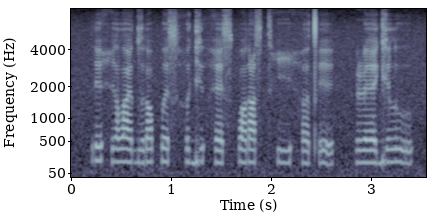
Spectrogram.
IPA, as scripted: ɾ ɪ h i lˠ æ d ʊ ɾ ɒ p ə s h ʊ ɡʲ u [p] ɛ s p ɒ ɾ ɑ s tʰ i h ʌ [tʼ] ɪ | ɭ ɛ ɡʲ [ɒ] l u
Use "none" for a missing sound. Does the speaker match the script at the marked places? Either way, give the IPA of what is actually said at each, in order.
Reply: h, tʼ, ʌ

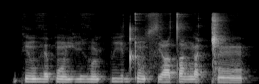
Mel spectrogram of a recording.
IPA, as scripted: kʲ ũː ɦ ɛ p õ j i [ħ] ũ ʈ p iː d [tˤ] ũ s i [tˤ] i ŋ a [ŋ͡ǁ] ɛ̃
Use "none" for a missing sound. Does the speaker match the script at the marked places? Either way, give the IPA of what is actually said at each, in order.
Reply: ɦ, ʈ, tˤ, ǁ

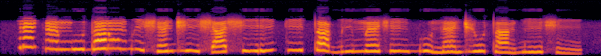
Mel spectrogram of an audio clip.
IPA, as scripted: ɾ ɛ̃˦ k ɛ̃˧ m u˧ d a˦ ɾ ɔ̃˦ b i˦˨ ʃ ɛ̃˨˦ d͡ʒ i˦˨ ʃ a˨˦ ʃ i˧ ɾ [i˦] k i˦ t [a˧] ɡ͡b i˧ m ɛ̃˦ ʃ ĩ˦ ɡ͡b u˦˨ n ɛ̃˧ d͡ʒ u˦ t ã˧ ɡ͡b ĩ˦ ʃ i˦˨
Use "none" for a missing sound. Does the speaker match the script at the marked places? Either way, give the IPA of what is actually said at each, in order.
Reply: i˦, a˦˨

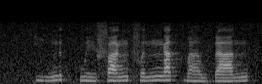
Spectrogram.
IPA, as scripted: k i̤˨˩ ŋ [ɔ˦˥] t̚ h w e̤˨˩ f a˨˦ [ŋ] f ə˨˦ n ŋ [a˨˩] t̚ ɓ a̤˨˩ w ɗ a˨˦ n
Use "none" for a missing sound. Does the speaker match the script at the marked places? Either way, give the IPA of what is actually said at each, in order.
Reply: ə˦˥, ŋ, a˦˥

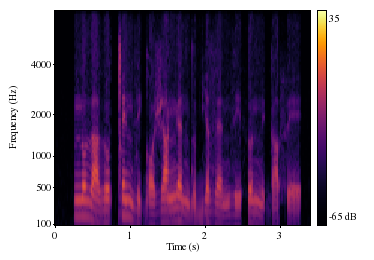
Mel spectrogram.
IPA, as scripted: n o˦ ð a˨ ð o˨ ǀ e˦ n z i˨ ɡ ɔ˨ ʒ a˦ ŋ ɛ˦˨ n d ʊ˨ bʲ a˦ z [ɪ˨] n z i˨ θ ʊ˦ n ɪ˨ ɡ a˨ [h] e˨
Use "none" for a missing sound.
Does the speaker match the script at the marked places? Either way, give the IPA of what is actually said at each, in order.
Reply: ɛ˨, f

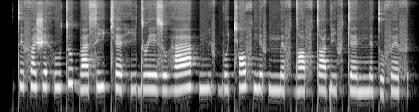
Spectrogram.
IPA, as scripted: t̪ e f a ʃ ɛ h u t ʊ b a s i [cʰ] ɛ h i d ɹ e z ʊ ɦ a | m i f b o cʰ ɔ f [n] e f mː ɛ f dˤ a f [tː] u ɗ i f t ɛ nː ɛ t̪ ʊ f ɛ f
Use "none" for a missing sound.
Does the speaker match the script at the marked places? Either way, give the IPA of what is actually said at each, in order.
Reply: cʰ, n, tˤ

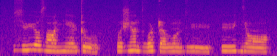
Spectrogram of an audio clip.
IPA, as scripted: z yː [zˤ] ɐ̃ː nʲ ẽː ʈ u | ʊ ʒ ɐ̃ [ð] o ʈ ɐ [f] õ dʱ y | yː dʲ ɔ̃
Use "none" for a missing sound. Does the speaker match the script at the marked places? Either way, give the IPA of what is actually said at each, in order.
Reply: zˤ, dʱ, β

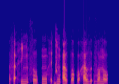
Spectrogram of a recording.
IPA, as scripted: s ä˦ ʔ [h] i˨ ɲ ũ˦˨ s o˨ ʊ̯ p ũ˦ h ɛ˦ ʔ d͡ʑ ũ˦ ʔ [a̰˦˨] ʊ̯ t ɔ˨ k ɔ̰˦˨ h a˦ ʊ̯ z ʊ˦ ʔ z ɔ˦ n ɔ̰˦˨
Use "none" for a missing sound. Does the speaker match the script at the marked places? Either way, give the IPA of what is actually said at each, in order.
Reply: h, a˨

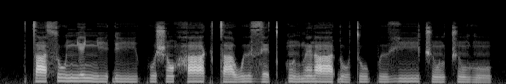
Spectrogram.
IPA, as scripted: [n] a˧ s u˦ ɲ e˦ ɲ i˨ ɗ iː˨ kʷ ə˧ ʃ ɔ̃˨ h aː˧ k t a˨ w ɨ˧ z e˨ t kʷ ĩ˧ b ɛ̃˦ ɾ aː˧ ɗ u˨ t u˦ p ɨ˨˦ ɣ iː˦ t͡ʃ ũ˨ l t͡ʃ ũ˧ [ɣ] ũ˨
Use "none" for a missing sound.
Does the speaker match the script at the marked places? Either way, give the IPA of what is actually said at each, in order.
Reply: t, ɣ

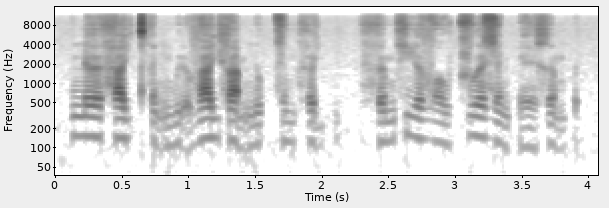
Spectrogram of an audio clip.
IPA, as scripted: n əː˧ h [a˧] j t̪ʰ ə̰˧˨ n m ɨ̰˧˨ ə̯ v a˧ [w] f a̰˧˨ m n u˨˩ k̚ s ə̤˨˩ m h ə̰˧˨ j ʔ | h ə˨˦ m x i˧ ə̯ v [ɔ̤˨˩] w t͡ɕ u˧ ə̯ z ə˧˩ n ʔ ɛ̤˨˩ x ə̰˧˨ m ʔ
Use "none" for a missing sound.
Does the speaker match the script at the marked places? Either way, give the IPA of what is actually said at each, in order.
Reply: a˧, j, ɔ̤˨˩

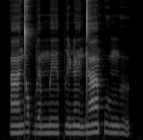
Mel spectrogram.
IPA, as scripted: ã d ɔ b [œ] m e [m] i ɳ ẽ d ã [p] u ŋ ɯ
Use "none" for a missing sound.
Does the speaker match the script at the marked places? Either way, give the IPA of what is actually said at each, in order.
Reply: ɛ, p, p

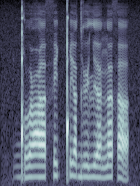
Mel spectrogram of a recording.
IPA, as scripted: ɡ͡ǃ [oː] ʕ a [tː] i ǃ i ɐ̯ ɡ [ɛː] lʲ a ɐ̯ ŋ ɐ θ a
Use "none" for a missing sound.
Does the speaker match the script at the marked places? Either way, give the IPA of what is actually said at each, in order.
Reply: oː, θ, ɨː

